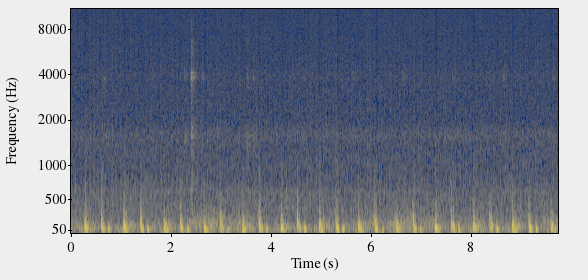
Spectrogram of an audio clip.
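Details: Regular low thumping heartbeat, about 78 beats a minute, with a faint hum behind it, described as a heart that feels wobbly ("guragura").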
